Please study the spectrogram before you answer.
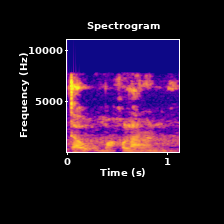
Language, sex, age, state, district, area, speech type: Bodo, male, 45-60, Assam, Kokrajhar, rural, spontaneous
